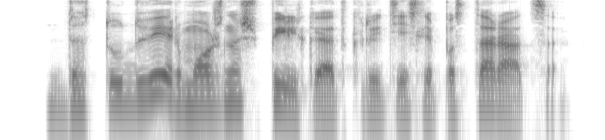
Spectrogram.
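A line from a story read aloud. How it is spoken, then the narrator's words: Snorting. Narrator (Russian): фыркнул Анри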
